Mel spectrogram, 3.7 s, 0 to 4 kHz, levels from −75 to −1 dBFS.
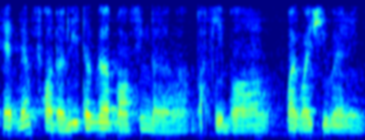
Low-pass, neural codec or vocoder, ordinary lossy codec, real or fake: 3.6 kHz; codec, 16 kHz, 6 kbps, DAC; none; fake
